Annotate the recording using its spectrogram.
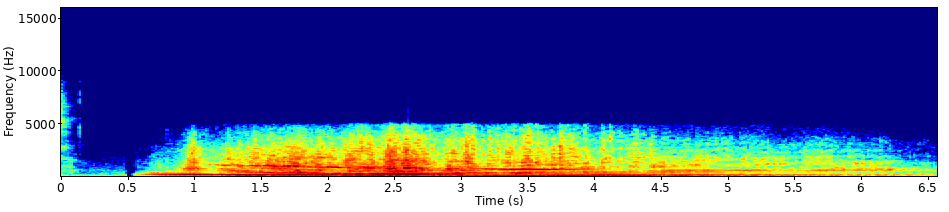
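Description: Propeller airplane flying past, its engine rising to a peak and then fading away as its pitch slowly falls.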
